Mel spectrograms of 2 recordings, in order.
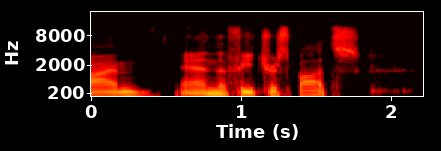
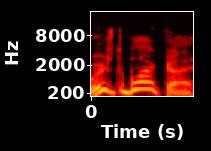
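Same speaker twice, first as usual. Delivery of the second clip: very high-pitched cartoon dog voice; 12 semitones higher than usual. Retelling what someone said at a show, in a Scooby-Doo voice. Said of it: "doing his Scooby-Doo thing where he's like".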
